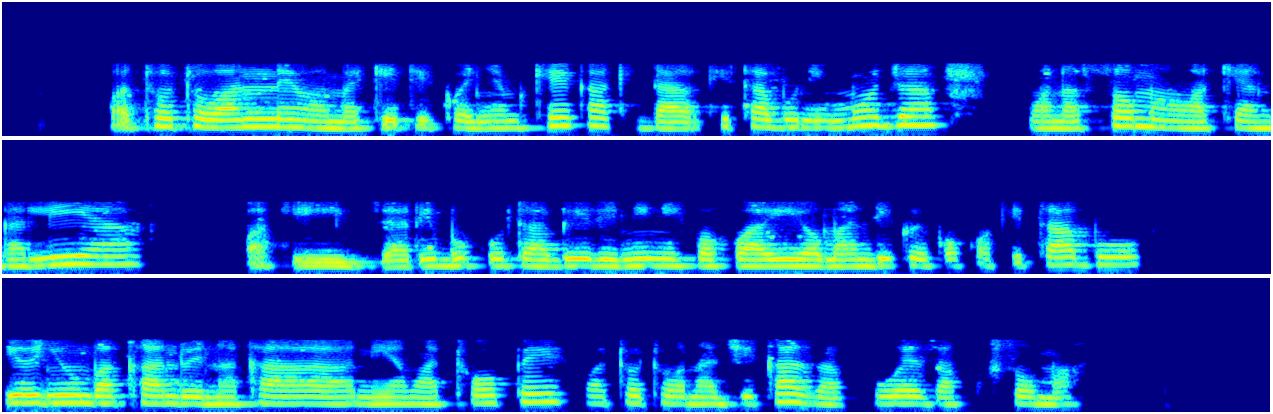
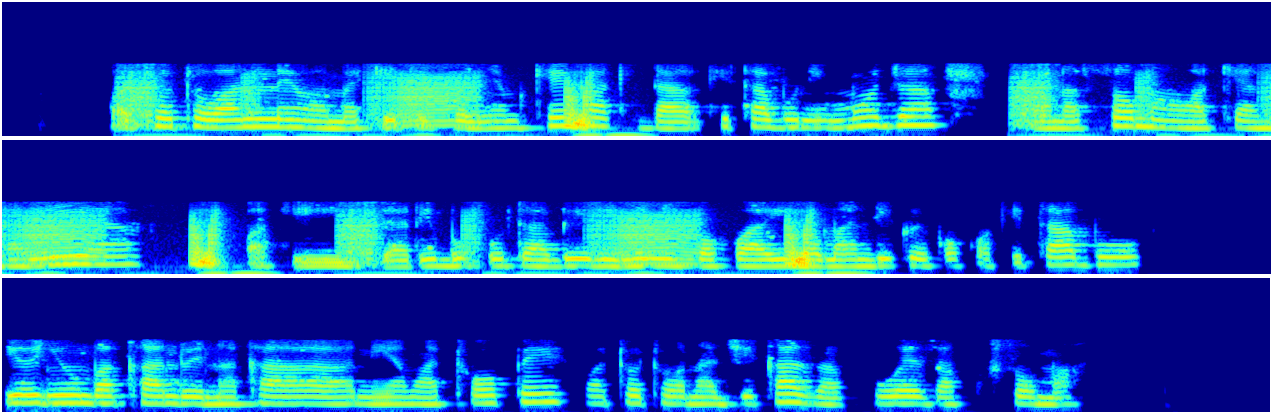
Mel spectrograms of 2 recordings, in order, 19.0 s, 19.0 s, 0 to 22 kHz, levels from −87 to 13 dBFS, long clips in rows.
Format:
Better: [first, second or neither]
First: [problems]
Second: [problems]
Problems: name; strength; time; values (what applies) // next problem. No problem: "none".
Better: first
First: none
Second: background sound (Fart); 2 dB below the speech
